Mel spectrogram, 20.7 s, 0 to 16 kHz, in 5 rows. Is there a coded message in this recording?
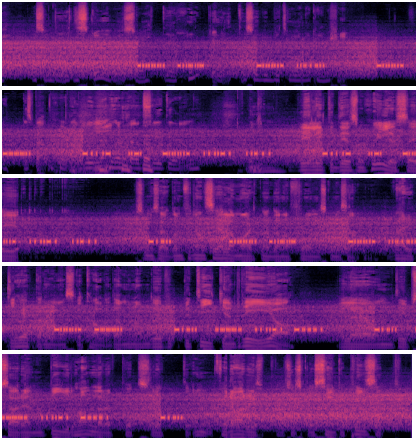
Yes: Hellschreiber (Feld-Hell, 122.5 baud) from 1.3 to 18.4 s, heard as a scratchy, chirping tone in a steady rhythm, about 820 Hz, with radio static and speech in Swedish. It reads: CQ DX DE M1DJY M1DJY K CQ DX DE K8JF K8JF K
